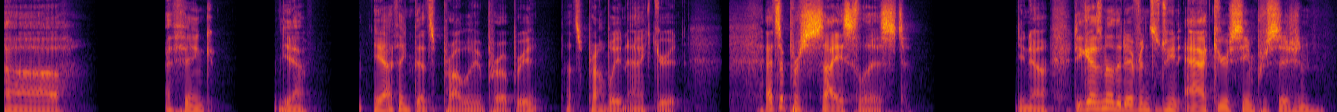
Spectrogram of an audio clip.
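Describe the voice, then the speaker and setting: A man's voice: lowish voice, animated, a little fast, pauses often, fairly bright tone, no echo. A man, rambling and joking in a casual vlog monologue, boastful and swearing freely. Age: 20s. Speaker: vlogger. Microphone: lav or shotgun mic.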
